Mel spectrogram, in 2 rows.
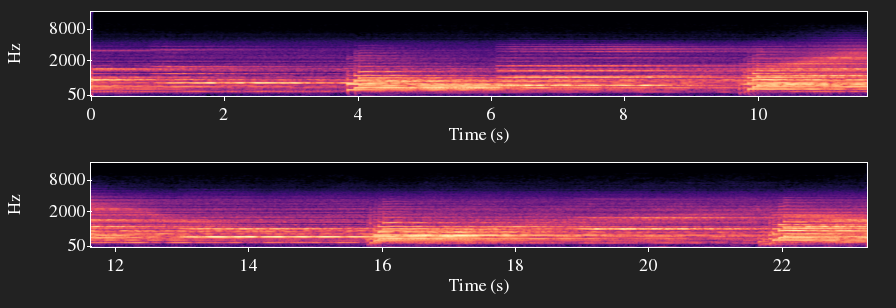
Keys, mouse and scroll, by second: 3.5-4.2 typing, 9.8-12.2 typing, 16.7 Delete, 18.4 Delete, 21.8-22.6 typing.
